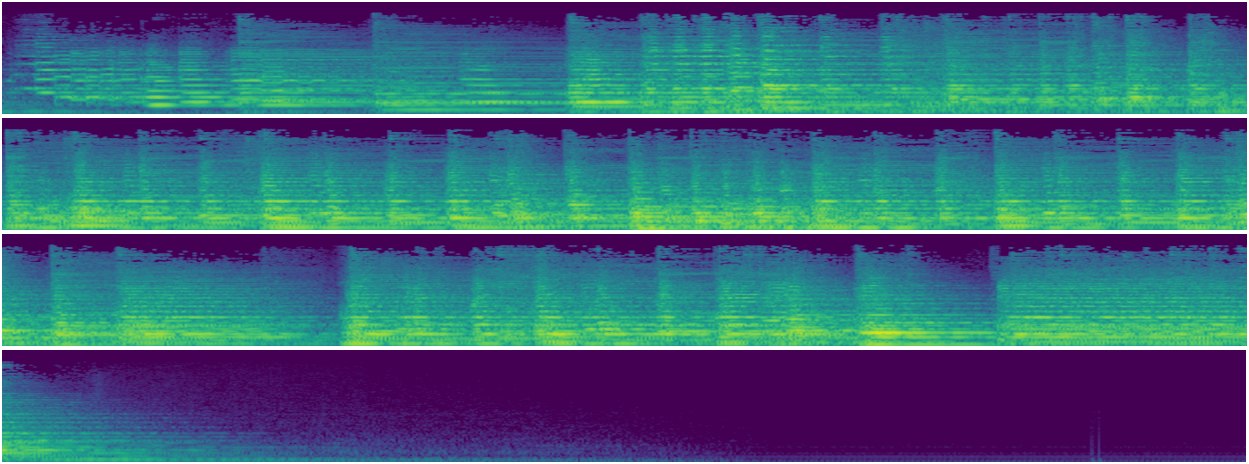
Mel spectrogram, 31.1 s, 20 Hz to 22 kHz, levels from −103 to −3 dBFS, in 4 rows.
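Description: Nothing here stands out as a technical fault at any point in the recording.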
